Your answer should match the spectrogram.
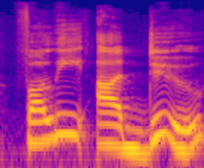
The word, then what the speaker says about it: Folie à Deux: has a new movie, The Joker, Part 2, Folie à Deux, I believe is how you pronounce that.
